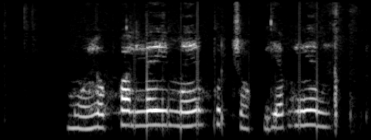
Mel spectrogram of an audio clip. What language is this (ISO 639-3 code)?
mua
